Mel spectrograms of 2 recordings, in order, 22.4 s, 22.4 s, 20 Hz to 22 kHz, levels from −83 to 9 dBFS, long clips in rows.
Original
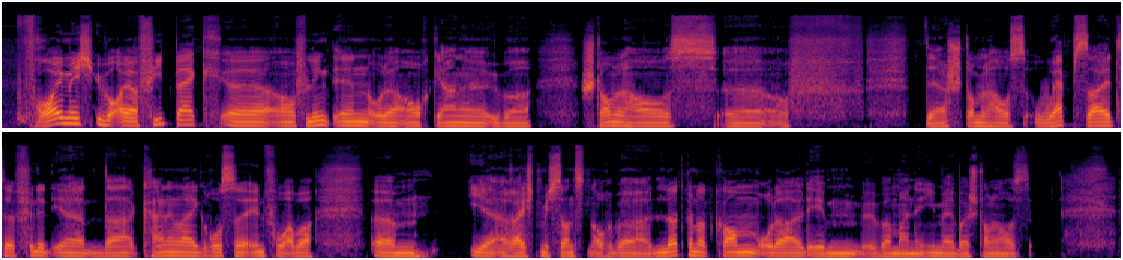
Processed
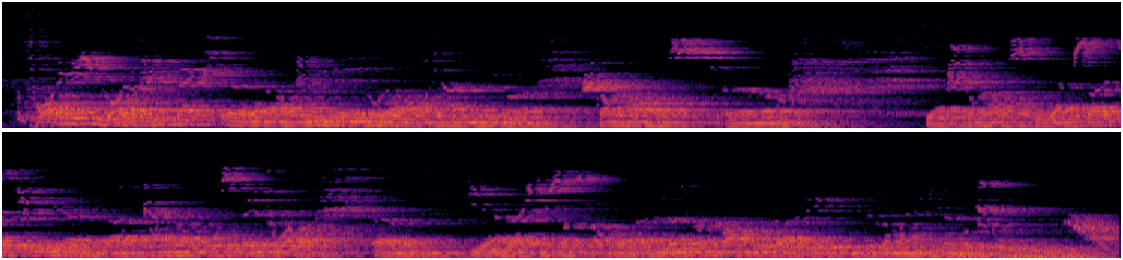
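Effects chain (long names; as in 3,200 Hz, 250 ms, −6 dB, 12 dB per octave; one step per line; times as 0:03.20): turntable brake at the end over 1.97 s
downward compressor 3 to 1, threshold −22 dBFS, peak gain reduction 8.5 dB
spectral peaks only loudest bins 16
single-tap delay 158 ms −11 dB
convolution reverb RT60 1.9 s, pre-delay 55 ms, DRR −1.5 dB
level −5 dB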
